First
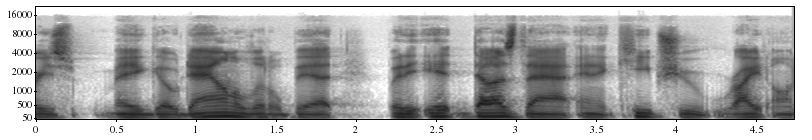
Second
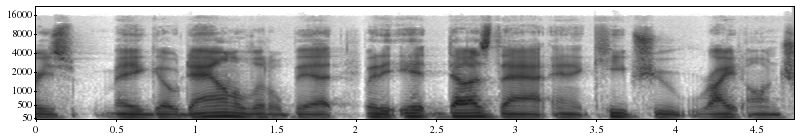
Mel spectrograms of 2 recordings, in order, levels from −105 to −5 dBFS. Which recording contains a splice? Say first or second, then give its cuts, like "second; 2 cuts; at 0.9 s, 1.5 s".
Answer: second; 1 cut; at 2.0 s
